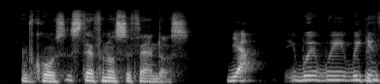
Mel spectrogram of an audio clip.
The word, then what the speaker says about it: Stefanos Sifandos: Pronunciate your name for me. Of course, Stephanos Sandos.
